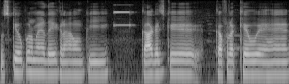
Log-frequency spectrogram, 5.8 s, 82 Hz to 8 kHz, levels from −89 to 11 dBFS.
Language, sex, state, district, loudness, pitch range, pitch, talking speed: Hindi, male, Uttar Pradesh, Lalitpur, -21 LUFS, 140-145 Hz, 140 Hz, 135 wpm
